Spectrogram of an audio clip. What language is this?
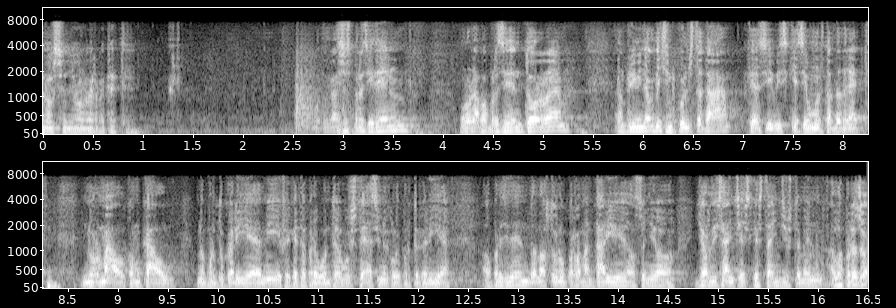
Catalan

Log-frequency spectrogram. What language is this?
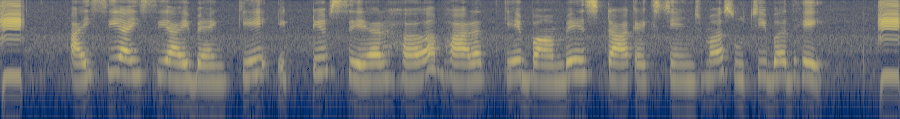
Chhattisgarhi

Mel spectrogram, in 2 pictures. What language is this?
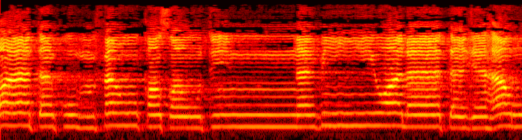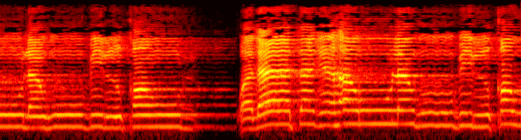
Arabic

